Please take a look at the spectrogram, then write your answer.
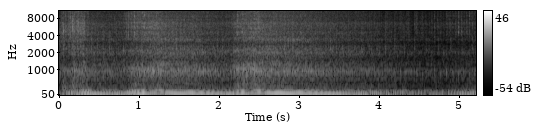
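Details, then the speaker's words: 1978 MG after radiator, thermostat gasket and valve cover gasket work: the revs climb and fall, then it settles into an uneven, lumpy idle, firing on at least three cylinders. The engine is misfiring. "He's firing on at least 3. I'm gonna take it. I like it, folks. She's a little naughty. Ain't gonna lie."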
